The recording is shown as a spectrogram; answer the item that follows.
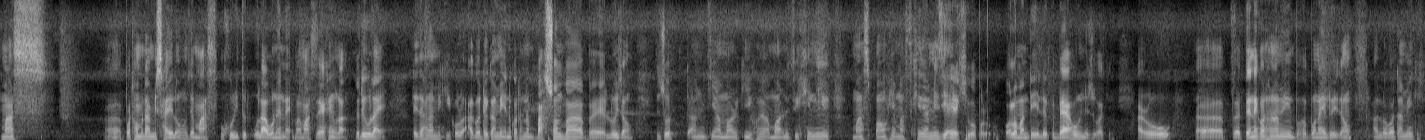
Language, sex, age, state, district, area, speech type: Assamese, male, 45-60, Assam, Morigaon, rural, spontaneous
